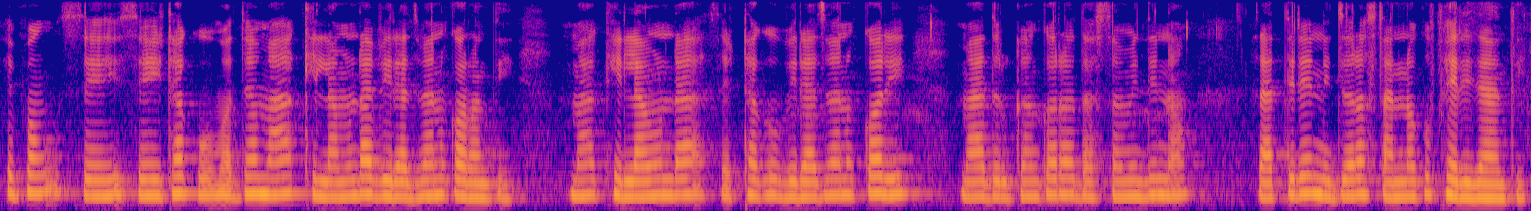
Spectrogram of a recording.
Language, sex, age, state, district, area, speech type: Odia, female, 18-30, Odisha, Nayagarh, rural, spontaneous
